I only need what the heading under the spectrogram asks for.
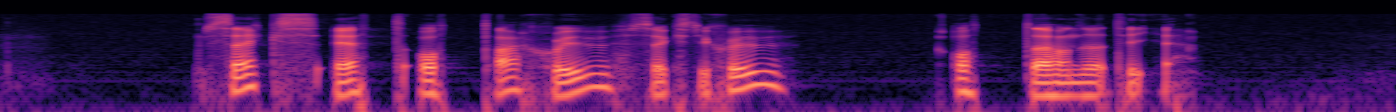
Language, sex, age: Swedish, male, 27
